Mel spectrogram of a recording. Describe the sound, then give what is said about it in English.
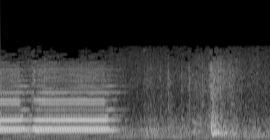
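A car horn blares in one long, steady honk lasting about a second, loud, then cuts off, leaving quieter background noise and a brief muffled sound. The horn is tooted outside a house to see if someone is home. “well, toot the horn. We'll see if he's home.”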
